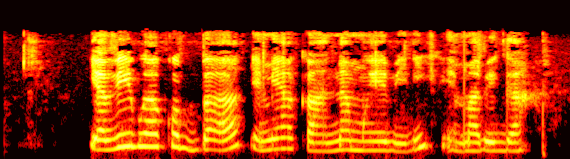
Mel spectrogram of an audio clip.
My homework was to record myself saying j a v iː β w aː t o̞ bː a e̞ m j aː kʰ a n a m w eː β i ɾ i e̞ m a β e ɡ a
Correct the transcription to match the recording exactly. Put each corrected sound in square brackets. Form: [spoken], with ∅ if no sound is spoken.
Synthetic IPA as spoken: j a v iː β w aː [k] o̞ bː a e̞ m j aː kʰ a n a m w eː β i ɾ i e̞ m a β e ɡ a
